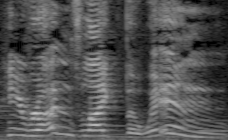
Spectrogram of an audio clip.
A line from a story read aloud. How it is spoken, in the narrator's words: exclaimed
